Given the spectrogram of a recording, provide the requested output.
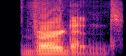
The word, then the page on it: verdant: American English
